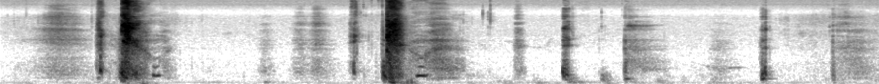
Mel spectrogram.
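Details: Woman with pollen allergy who also has hiccups: two loud, explosive sneezes with softer breaths and small catches between; sneezing.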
